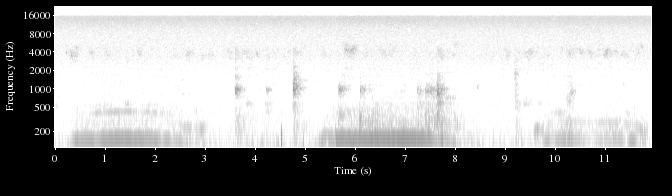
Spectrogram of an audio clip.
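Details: Three long, deep moos of about two seconds each, evenly spaced, come from a herd of Berrenda en Colorado cows and their bull, a fighting-cattle breed, with light knocking and rustling between calls.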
